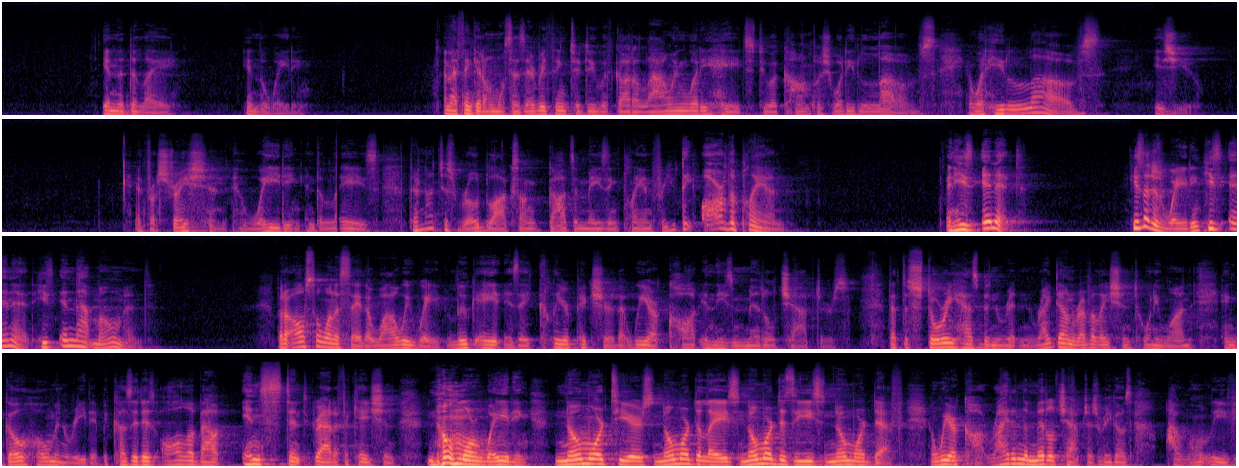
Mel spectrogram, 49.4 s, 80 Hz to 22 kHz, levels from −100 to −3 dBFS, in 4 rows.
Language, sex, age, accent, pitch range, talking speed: English, male, 40-59, American, 105-135 Hz, 175 wpm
